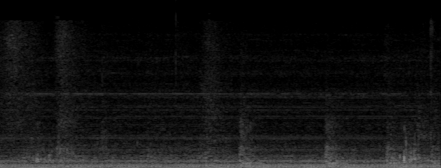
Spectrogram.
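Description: A few soft gulps as orange juice is swallowed from a glass, over a steady low electrical hum.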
